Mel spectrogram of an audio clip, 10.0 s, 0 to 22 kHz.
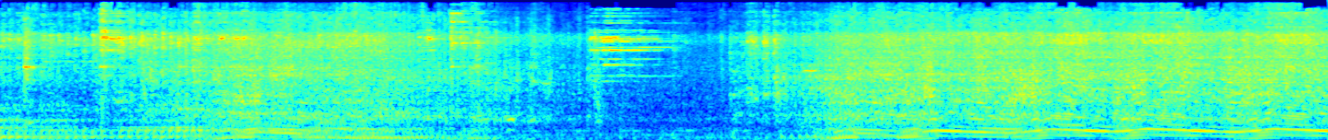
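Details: Yamaha R15 V4 with engine noise and missing, revved up and down: steady quick clatter about four per second riding on the engine; timing chain noise, fixed by replacing timing chain, cam bearing and rocker.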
